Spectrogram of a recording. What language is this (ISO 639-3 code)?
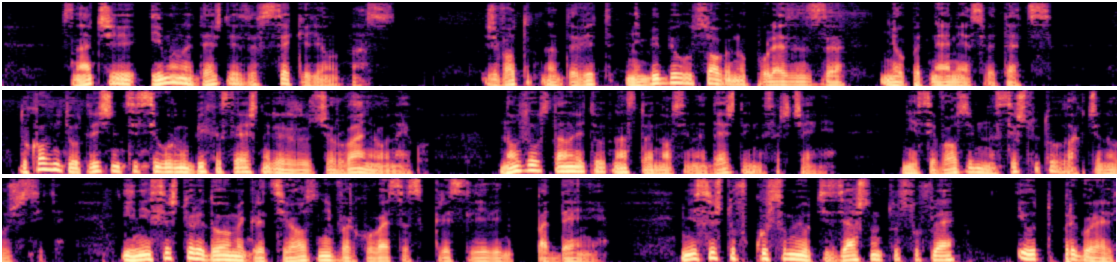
bul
